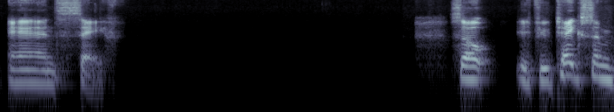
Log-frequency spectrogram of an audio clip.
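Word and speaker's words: Saiph: And then we have Bellatrix and Rigel and Safe. So if you take some Betelgeuse, your belly will do some tricks, but if you take some Rigel, you'll be safe, which is spelled S-A-I-P-H.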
